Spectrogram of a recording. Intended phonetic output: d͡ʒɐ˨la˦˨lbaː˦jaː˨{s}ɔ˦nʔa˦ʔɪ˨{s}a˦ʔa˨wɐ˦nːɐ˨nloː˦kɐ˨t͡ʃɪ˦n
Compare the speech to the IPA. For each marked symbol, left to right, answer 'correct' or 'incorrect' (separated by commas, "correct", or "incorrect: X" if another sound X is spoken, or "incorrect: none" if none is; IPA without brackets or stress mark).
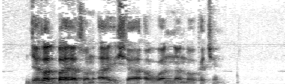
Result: correct, incorrect: ʃ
